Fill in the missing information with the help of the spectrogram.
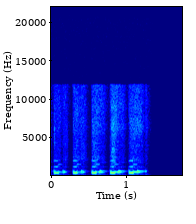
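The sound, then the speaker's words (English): A telephone rings in a quick run of five short, even electronic chirps, then falls silent. The ring is fairly quiet, with no talking over it. “I don't know, the phone just rang.”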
